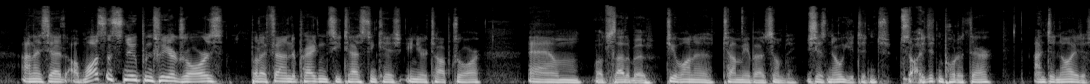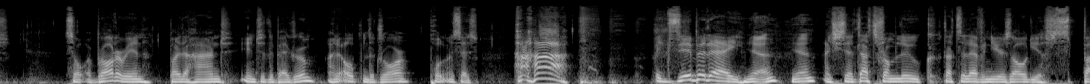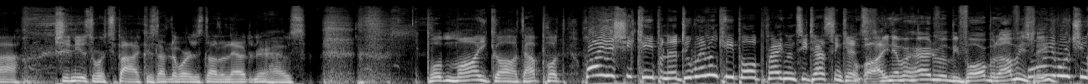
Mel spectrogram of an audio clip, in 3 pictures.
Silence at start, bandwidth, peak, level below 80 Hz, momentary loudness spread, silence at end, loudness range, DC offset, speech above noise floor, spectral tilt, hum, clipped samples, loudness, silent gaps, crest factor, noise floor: 0 s; 16.5 kHz; -6 dBFS; -38 dBFS; 8 LU; 0 s; 4 LU; 0.7%; 20 dB; -5.5 dB/octave; none; under 0.1%; -18 LUFS; none; 10 dB; -37 dBFS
